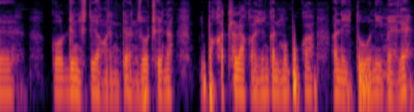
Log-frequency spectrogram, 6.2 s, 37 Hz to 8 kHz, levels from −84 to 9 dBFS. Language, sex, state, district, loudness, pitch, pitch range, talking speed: Mizo, male, Mizoram, Aizawl, -26 LUFS, 95 Hz, 90-100 Hz, 220 wpm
